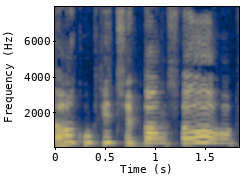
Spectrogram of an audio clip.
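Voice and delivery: a mock-amazed spectator oohing at the show; gawking onlooker. Friend mimics onlookers gawking at the Chipmunks, high mock awe.

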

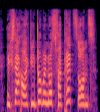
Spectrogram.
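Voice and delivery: put-on squeaky high worried girl; high cartoon princess worrying; high sister voice. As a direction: fret in a tiny high voice. Eldest sister fears betrayal.

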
